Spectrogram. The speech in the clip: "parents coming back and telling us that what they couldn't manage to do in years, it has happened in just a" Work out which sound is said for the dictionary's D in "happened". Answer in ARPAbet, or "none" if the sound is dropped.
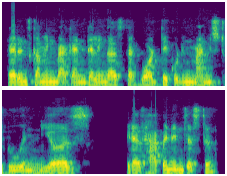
D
